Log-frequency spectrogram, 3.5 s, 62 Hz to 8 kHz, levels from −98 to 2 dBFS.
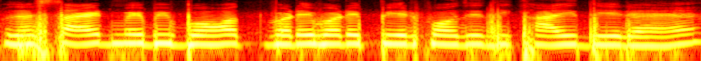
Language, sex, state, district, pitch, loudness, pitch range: Hindi, female, Bihar, East Champaran, 240 Hz, -13 LUFS, 235-245 Hz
